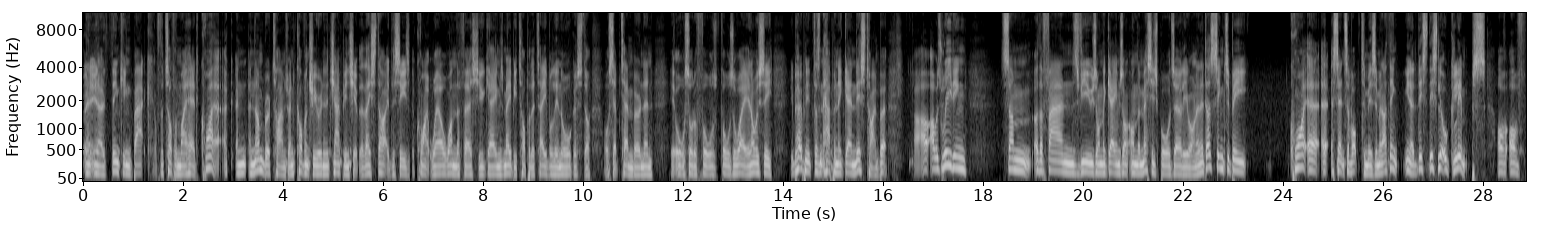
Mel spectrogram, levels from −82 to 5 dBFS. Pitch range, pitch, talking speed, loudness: 105-140 Hz, 120 Hz, 225 wpm, -22 LUFS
